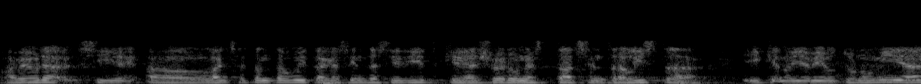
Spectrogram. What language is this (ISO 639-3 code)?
cat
